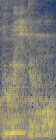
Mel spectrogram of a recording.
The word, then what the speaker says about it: PLU-OUI-DE-MO: voyez qui est découpé qui se prononce pluie de mot comme une pluie de mot mais découpé avec plu comme plus euh oui comme vous l'entendez et deux mot donc pour dire que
